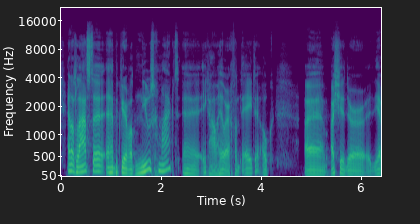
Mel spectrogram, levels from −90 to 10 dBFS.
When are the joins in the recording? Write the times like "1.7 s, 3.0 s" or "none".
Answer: 3.6 s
